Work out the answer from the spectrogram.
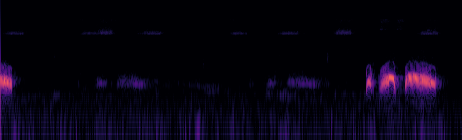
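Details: Spotted dove in the giring season, calling while wild birds are being lured and seldom come down. Faint, distant coos are followed by one loud close phrase near the end: two short notes, then a long, husky coo.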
